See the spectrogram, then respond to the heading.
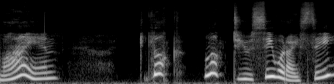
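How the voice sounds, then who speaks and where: A woman performs a put-on character voice, high in pitch and with very wide pitch swings. She delivers it at a fairly slow pace. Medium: read story. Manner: sly, scheming.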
